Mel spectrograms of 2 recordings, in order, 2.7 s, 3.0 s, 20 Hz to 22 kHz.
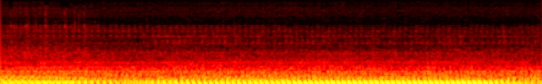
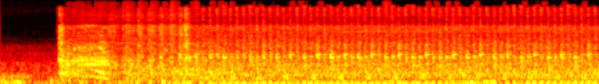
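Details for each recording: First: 1993 Vauxhall Cavalier MK3 1.7 GM indirect-injection turbo diesel: quite rough at idle, but with revs raised it gives a deep, even drone that holds steady, no misses or knocks; smooth running at raised revs. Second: 1993 Vauxhall Cavalier Mk3 1.7 indirect-injection turbo diesel: catches and settles into an uneven, lumpy idle with a wavering beat, smoothing out once revs rise; cause not found; rough idle.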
